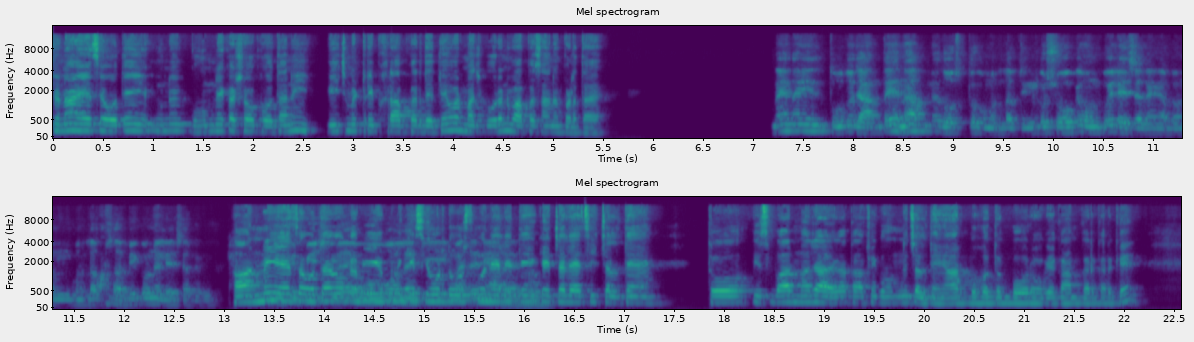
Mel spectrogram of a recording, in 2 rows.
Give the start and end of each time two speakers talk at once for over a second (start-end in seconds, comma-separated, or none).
13.1-16.1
